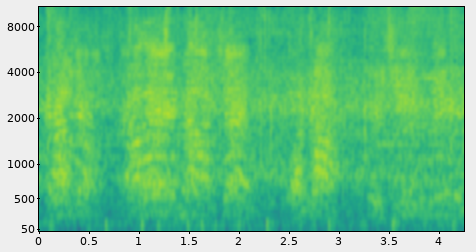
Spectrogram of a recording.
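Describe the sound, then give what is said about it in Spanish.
Hundreds of zombies carrying banners at the door of the Cadena SER radio station, number 32 Gran Vía, chant and shout together "gracias, Cadena SER, por la visibilidad" in rhythmic, swelling waves, with steady low thumps keeping a beat underneath the mass of voices. “Cientos de zombies acaban de acercarse a la puerta de la cadena SER, al número 32 de la Gran Vía.”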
